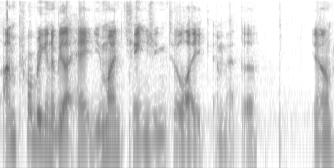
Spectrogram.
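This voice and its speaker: A man talks with lively intonation. Music runs behind him. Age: 20s. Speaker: video game streamer. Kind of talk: casual live-stream chat while gaming. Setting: live stream. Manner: fast; animated.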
